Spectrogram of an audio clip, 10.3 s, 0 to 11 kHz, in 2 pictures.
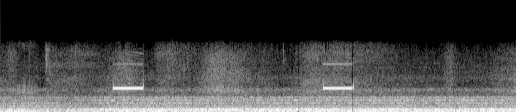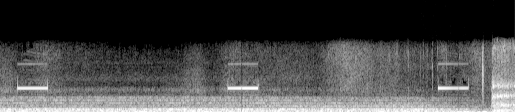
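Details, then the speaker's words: Toptes CT-580 carbon monoxide detector with a diesel heater running about 3 hours outside the tent, vent blowing 176° air: short high beeps about every two seconds over a low heater rumble; CO alarm sounding. "it's great to have something like this inside the tent when you're in a confined space you really need to worry about about this you do not want to go to sleep and then have a problem and not wake up"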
